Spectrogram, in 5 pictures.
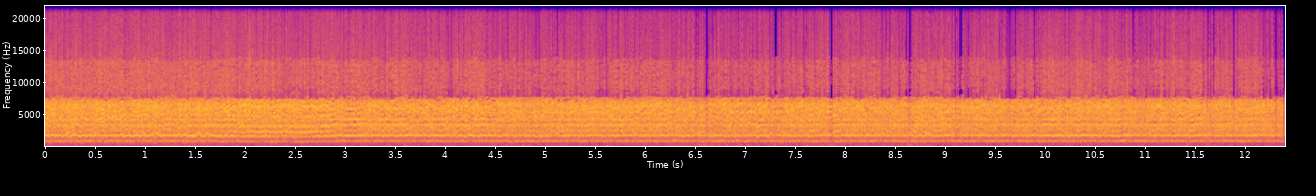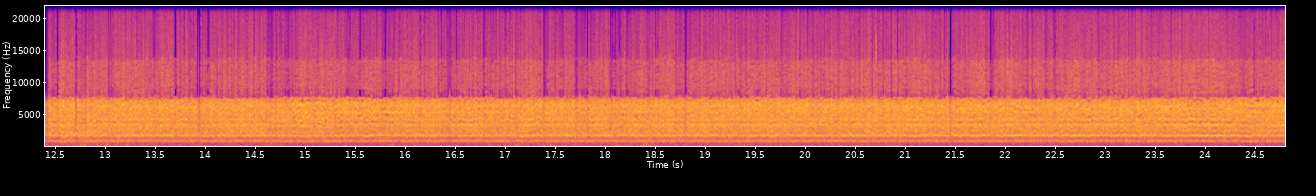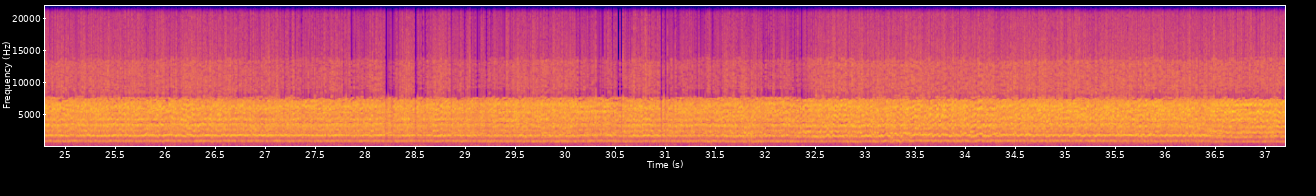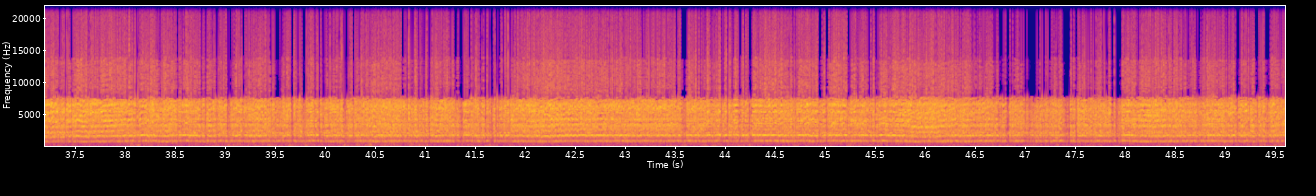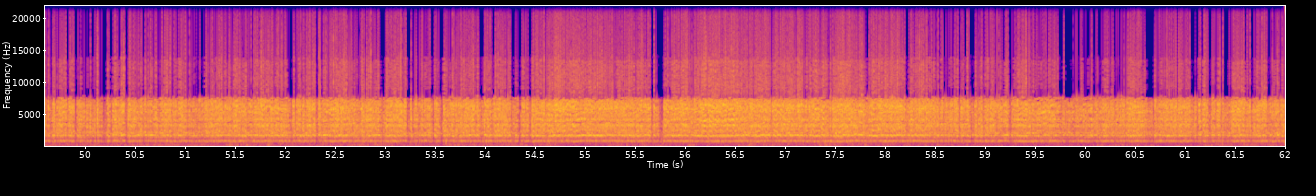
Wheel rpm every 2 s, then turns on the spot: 190, 200, 230, 230, 230, 230, 230, 230, 230, 230, 240, 230, 230, 230, 230, 220, 210, 210, 200, 220, 230, 230, 240, 230, 230, 230, 230, 230, 230, 230, 230.
none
